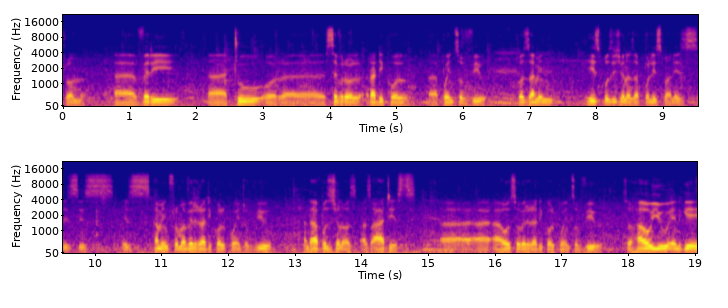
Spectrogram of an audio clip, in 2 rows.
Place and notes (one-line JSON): {"title": "GoDown Art Centre, South B, Nairobi, Kenya - What culture are we talking about...?", "date": "2010-05-11 16:07:00", "description": "… I had been starting the recording somewhere in the middle of talking to Jimmy, so here Jimmy describes Ato’s performance in more detail…", "latitude": "-1.30", "longitude": "36.83", "altitude": "1653", "timezone": "Africa/Nairobi"}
